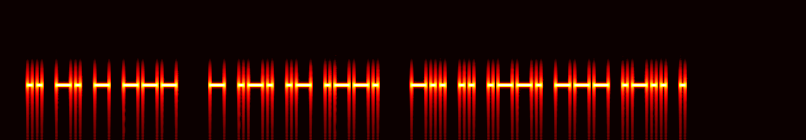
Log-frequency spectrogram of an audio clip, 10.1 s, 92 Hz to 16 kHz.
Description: Morse code, heard as a keyed tone, about 19 wpm, 700 Hz. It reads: INTO TRAP DIPOLE
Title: Common QSO Phrases 20wpm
